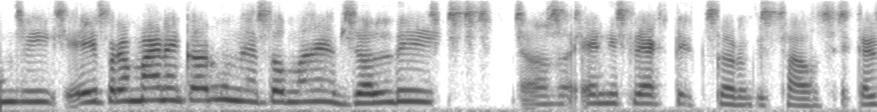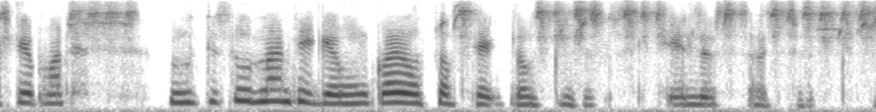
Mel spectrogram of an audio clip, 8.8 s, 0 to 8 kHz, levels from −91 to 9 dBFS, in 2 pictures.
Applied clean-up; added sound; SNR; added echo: neural diffusion model UNIVERSE++.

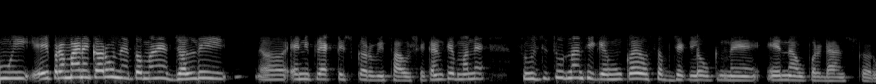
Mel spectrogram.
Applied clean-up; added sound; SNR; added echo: none; none; none; none.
